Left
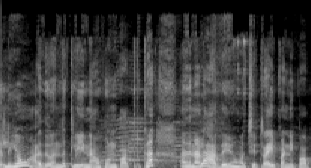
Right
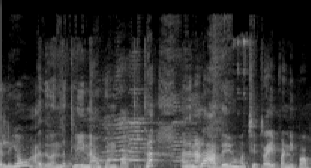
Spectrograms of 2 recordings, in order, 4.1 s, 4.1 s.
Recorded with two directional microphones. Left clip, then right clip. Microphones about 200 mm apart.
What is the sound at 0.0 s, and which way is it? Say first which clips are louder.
Speech: left 10 dB; 55° left (ahead or behind).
